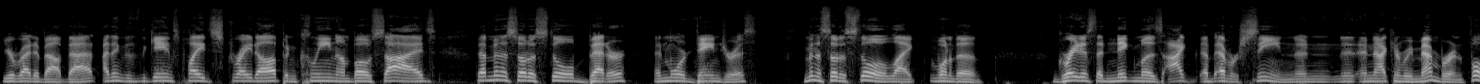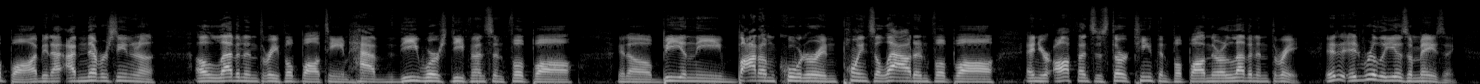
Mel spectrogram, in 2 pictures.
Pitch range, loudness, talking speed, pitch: 130-165 Hz, -25 LUFS, 180 wpm, 145 Hz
